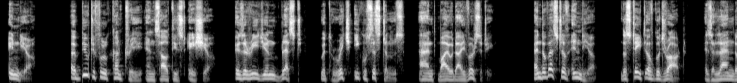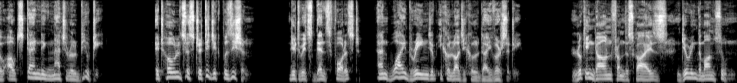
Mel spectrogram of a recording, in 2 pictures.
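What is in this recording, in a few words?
Bengali, male, English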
